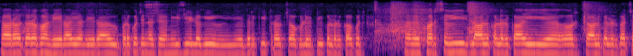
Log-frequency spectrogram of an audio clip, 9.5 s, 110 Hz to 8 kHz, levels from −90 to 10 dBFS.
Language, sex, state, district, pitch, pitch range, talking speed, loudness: Hindi, male, Uttar Pradesh, Jyotiba Phule Nagar, 140 Hz, 140-145 Hz, 210 wpm, -21 LUFS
